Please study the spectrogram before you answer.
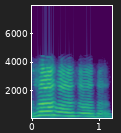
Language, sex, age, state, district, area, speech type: Bengali, female, 45-60, West Bengal, North 24 Parganas, urban, conversation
